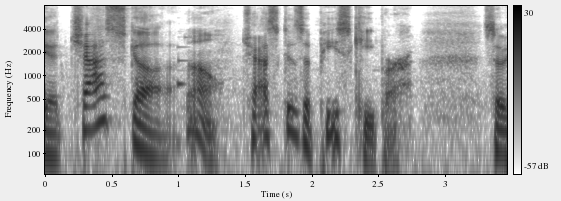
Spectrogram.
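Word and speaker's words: Chasca: Chaska.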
